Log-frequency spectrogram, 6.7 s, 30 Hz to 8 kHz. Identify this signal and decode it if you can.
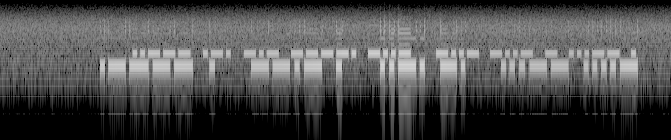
Morse code, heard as two keyed tones, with fading. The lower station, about 26 wpm, 570 Hz: 1E QE FN 34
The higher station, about 31 wpm, 960 Hz: 2RK9X XXT3E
